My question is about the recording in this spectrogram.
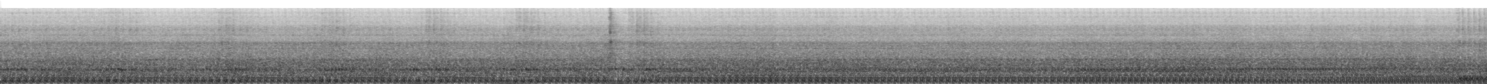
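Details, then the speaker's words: MTD Lawn Chief garden tractor V-twin after clearing debris believed to have got into the intake despite a tight air filter: even, steady low-pitched beat with no hunting or surging; running smoothly and healthy. "Let's see if I can get this thing to run smoothly. Let it run for a little while to make sure it doesn't have a recurring issue before we send it off. That's better."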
